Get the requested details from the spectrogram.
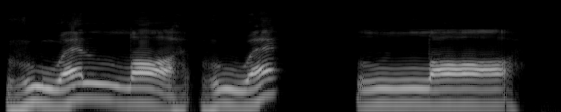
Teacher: Non, il faut dire ouais, huwa. Et après, quand tu arrives au lem, c'est là où tu rends la lettre emphatique.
